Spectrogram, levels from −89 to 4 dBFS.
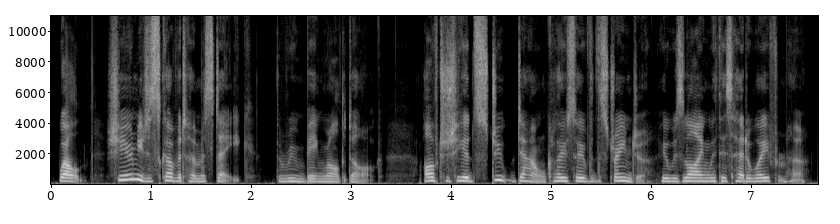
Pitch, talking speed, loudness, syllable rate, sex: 205 Hz, 225 wpm, -21 LUFS, 6.2 syllables/s, female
